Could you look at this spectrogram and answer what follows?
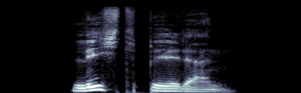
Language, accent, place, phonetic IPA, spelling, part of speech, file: German, Germany, Berlin, [ˈlɪçtˌbɪldɐn], Lichtbildern, noun, De-Lichtbildern.ogg
- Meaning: dative plural of Lichtbild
